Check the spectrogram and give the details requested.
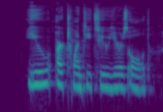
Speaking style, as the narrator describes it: whispered

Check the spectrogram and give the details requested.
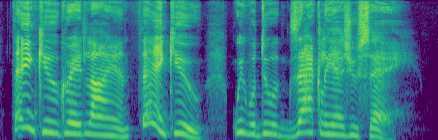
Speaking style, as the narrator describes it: they all cried out

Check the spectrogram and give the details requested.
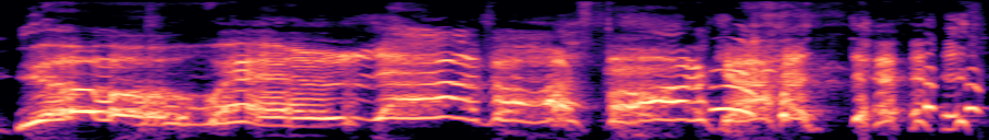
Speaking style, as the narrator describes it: she screamed

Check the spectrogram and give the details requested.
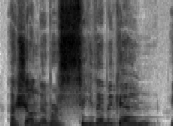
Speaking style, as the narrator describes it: he cried

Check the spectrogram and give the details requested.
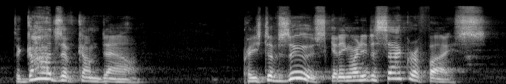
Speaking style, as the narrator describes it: They were shouting in their native tongue

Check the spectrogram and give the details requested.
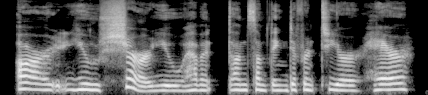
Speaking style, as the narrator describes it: Dean asked, his voice more of a rough croak than anything

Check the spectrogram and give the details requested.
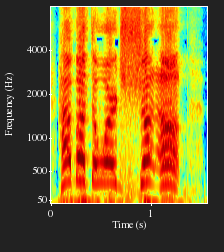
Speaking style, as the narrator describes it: Baggy growled

